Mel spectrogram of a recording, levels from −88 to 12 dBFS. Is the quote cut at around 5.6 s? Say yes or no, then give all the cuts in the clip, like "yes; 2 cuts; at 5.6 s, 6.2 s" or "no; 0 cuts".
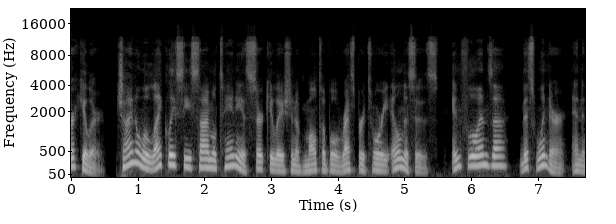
yes; 2 cuts; at 5.6 s, 6.6 s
